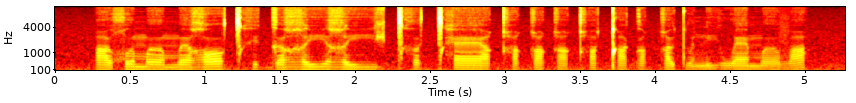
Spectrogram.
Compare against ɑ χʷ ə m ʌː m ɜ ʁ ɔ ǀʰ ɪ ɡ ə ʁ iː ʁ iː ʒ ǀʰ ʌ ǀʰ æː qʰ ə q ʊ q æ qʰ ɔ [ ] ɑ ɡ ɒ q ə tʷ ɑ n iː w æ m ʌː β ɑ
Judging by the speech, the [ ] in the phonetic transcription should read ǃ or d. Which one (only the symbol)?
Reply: ǃ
